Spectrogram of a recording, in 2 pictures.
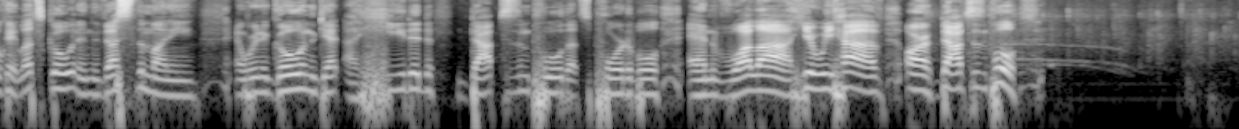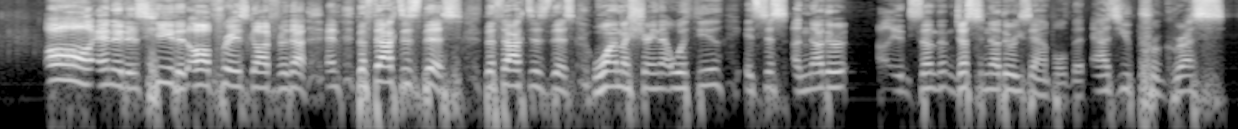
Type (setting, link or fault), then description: setting, large echoing room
